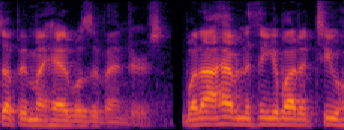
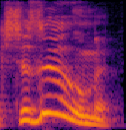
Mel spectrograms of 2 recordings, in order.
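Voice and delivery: confident hero shout, louder and higher; mistaken magic shout; 7 semitones higher, 5 dB louder than usual. Retold or imitated. Hero kid shouting the wrong word, mock triumphant. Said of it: "He forgets it's Shazam and he says".

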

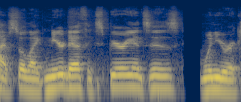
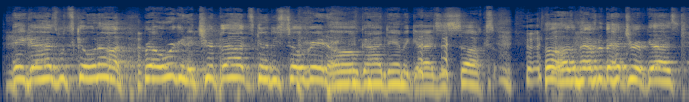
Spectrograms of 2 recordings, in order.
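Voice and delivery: much higher, louder dopey hippie bro; stoner guru; 8 semitones higher, 5 dB louder than usual. Pretend. Guru greets the heroes, dopey high stoner. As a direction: hippie bro, cheerful then sick. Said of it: "he's always like".

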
